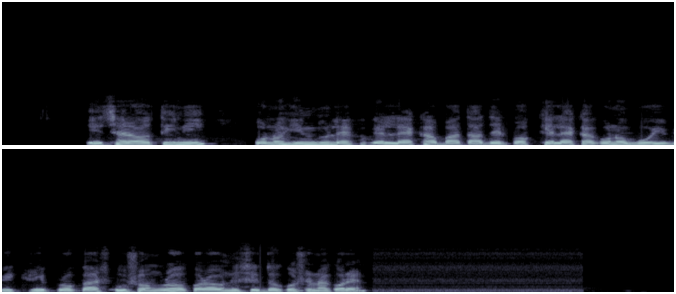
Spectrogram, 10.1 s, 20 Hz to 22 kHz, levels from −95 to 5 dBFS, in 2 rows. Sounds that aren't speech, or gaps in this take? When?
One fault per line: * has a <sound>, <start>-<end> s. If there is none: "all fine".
all fine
